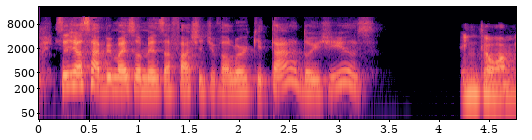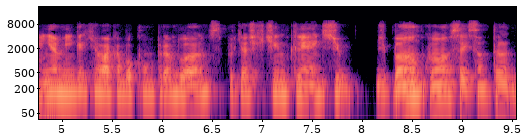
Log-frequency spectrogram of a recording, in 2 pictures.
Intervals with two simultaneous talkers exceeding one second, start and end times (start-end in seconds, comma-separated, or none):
none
